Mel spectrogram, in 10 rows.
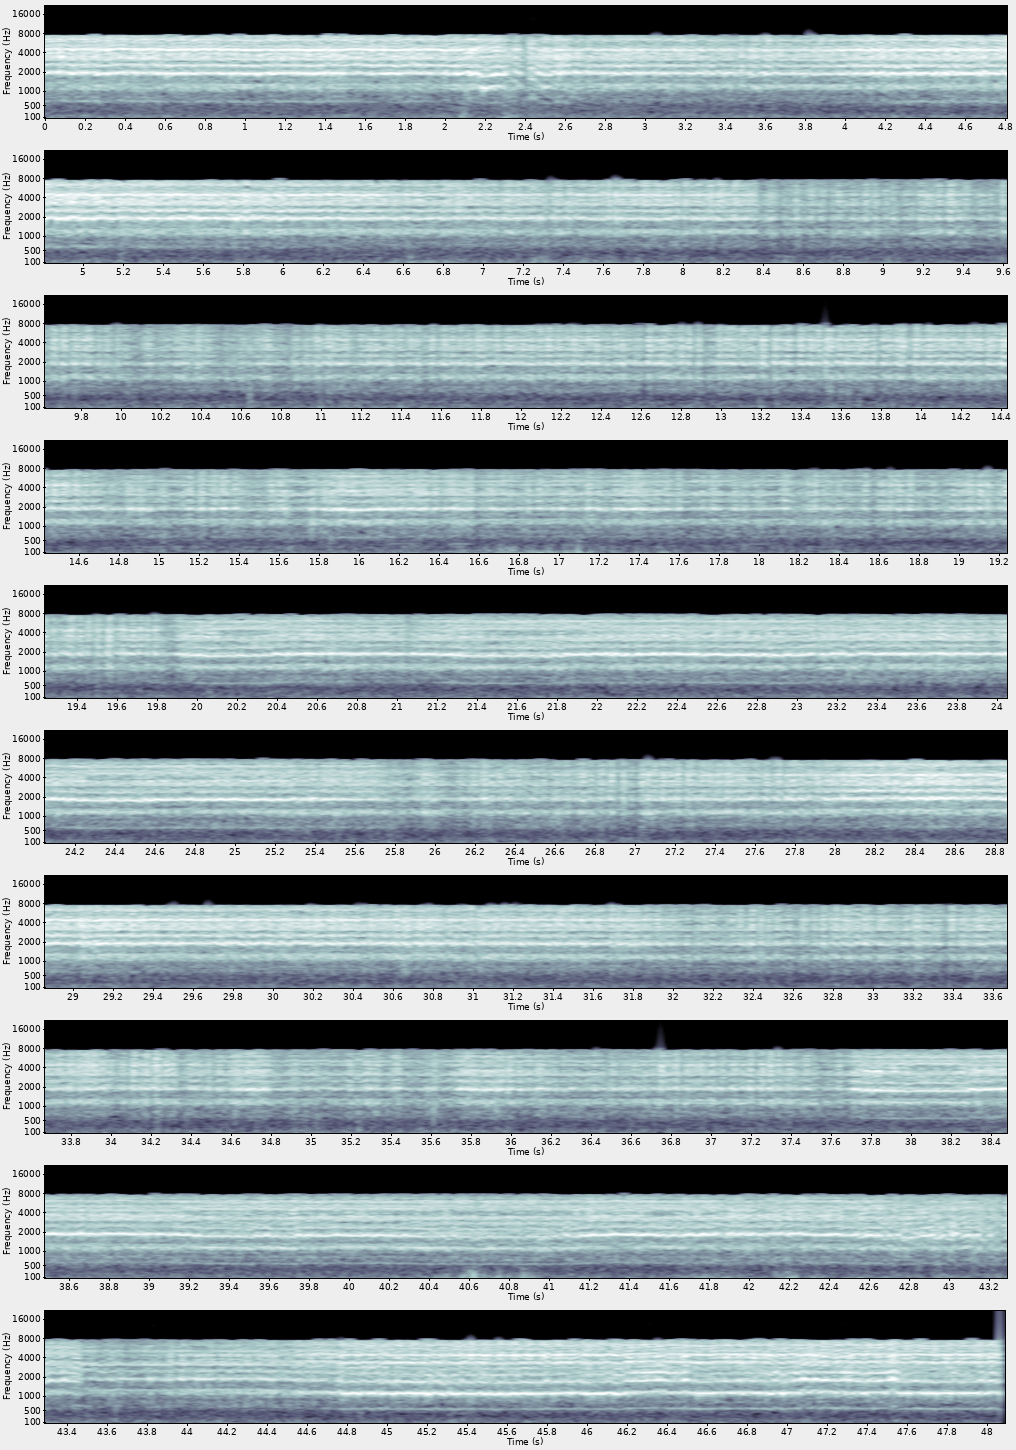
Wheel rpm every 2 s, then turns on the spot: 170, 170, 160, 170, 160, 170, 170, 170, 170, 170, 160, 170, 160, 160, 170, 170, 170, 170, 160, 160, 160, 160, 150, 140.
none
